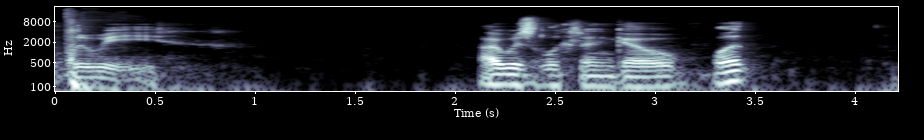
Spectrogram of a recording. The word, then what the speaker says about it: Louis: It always bothers me that his name is spelled like Lewis, but his name is actually Louis. I always look at it and go, what? Pardon? And then I tend to call him Lewis a lot as well.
